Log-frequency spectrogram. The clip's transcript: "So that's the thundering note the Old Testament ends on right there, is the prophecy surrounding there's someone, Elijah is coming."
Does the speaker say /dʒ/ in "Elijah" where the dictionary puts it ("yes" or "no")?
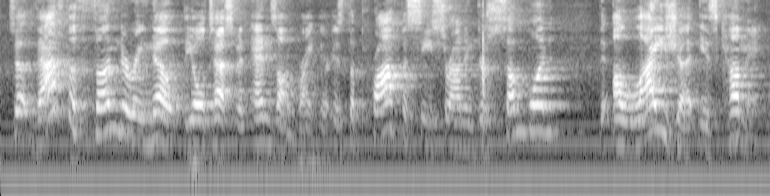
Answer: no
